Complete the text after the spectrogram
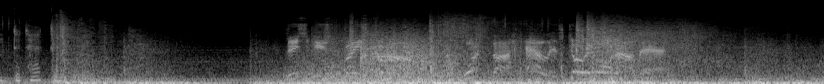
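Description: Explosions boom nearby.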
